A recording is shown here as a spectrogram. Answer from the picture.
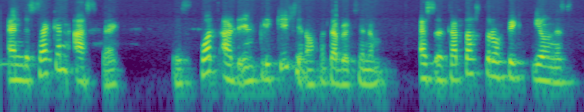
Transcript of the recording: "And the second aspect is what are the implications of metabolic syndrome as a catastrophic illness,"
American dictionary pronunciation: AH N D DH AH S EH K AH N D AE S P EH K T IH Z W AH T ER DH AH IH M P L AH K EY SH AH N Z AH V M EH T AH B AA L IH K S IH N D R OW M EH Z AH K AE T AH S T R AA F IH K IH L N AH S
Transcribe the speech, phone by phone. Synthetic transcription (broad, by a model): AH N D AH S EH K AH N D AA S P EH K T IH S W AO T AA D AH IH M P L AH K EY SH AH N AH F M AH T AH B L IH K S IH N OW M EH S AH K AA T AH S T R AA F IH K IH L N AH S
